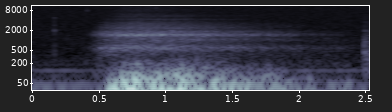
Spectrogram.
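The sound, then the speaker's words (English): A deep breath drawn in by one person during a calming breathing exercise: a single long, soft, airy inhale lasting over a second, then fading out. “This is why you need to breathe, deep breathe every day. This is why we need to connect with our loved ones every day. Okay, breathe in.”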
